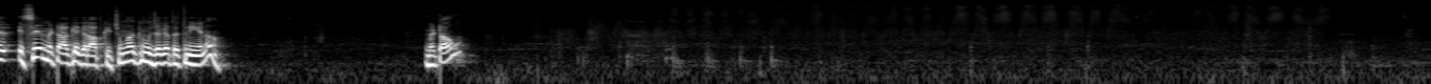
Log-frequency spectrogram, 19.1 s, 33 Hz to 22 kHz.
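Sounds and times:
duster rubbing on chalkboard: 7.4s - 17.9s.

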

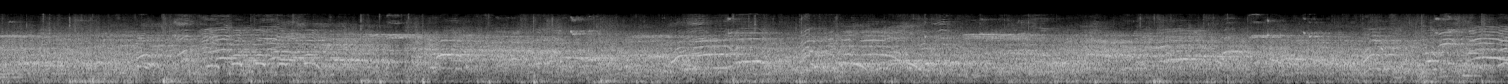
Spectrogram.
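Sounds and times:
volleyballs struck and bouncing: 0.0s - 6.3s, 10.5s - 12.3s
crowd voices in a hall: 0.0s - 15.0s.

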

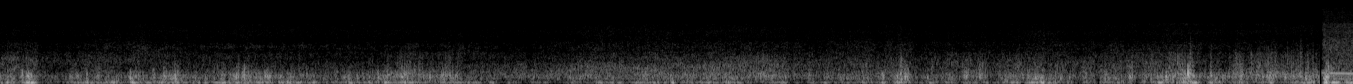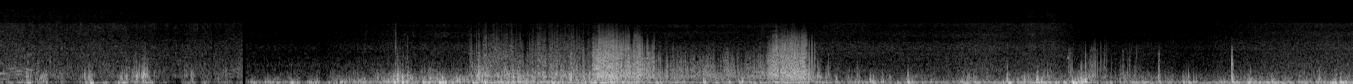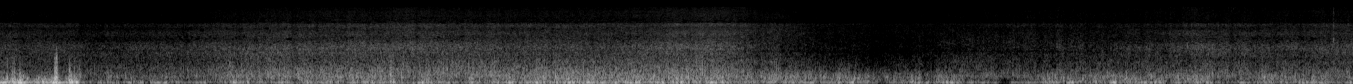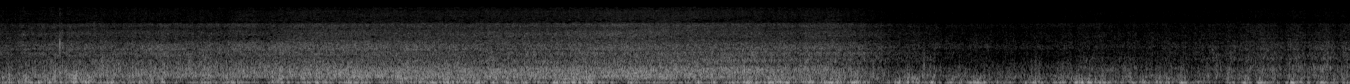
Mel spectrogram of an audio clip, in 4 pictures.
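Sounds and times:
surf breaking on sandy beach: 0.0s - 54.0s
wind buffeting microphone: 0.0s - 54.0s.

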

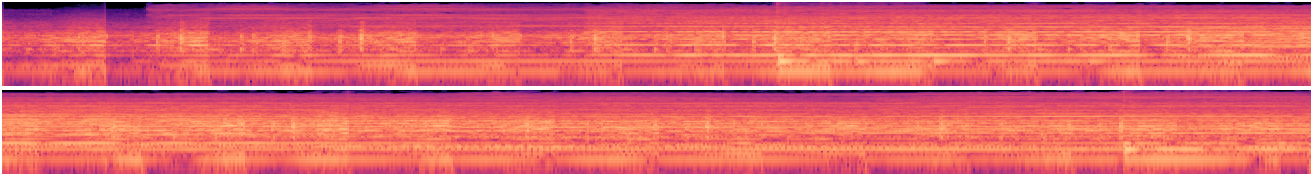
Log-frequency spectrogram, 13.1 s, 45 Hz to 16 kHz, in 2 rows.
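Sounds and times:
sustained synth drones: 0.0s - 13.0s.

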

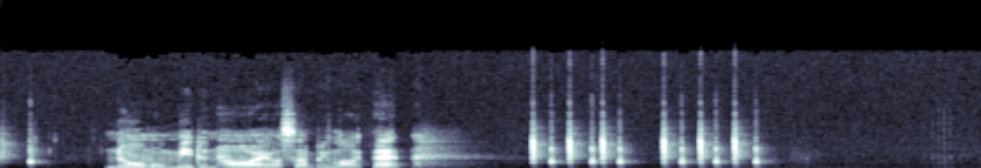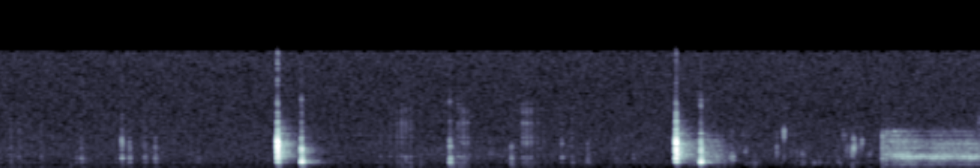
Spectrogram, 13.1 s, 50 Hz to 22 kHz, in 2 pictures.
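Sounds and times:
touchscreen key-press clicks: 3.5s - 5.2s, 8.4s - 8.7s, 11.0s - 11.4s.

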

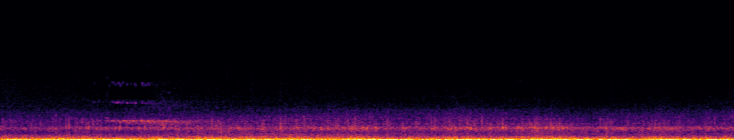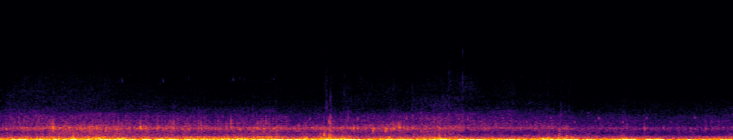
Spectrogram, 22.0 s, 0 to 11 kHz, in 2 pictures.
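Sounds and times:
car cabin engine rumble: 0.0s - 22.0s.

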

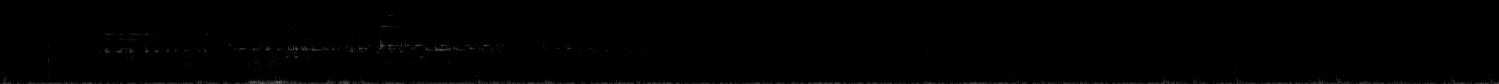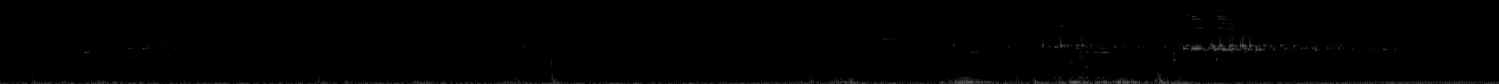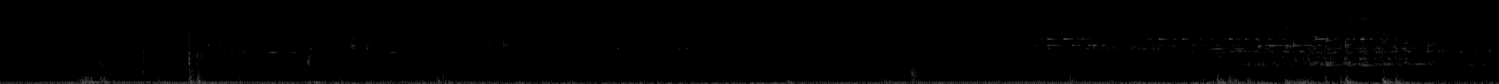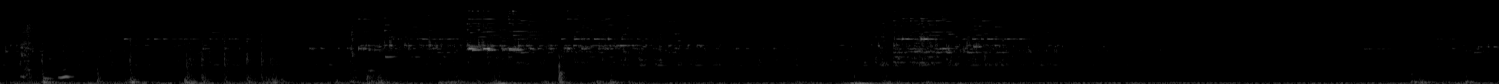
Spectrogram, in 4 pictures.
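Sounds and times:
high chime-like tinkling: 0.0s - 8.2s, 10.5s - 18.4s, 19.0s - 21.1s, 23.1s - 57.1s, 58.5s - 59.9s.

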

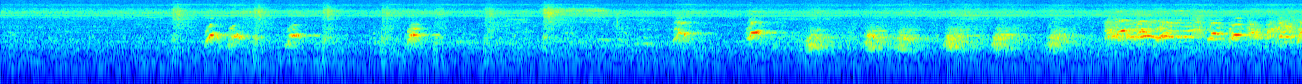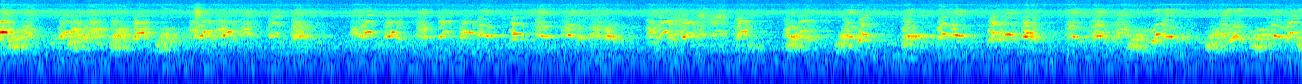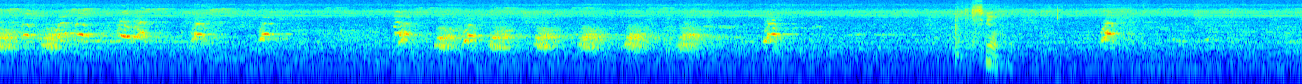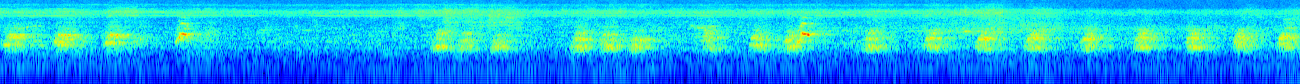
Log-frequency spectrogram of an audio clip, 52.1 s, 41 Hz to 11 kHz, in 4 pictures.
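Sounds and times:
animal calling: 8.9s - 29.0s.

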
